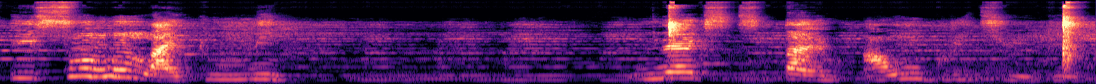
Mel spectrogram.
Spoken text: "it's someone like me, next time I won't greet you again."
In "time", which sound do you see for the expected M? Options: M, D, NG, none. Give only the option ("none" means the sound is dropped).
M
